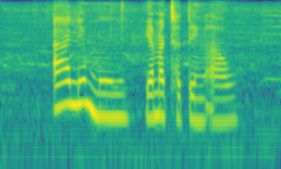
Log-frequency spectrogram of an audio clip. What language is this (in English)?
Southern Sotho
